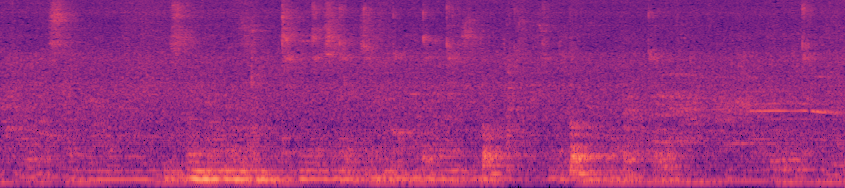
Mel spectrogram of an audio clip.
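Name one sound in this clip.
A young man speaks steadily into a microphone through loudspeakers in an echoing hall.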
